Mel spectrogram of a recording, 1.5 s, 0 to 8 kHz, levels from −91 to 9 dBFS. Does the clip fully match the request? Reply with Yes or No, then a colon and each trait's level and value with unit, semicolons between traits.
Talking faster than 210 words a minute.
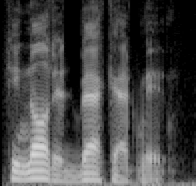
No: fast, 205 wpm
